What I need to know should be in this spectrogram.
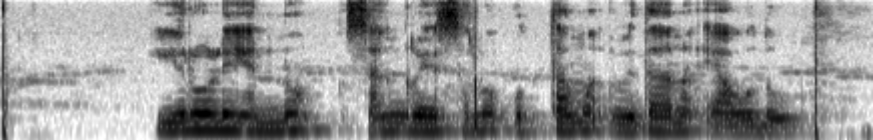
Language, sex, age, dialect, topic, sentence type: Kannada, male, 18-24, Central, agriculture, question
